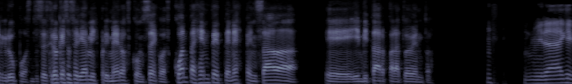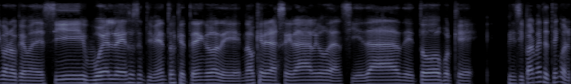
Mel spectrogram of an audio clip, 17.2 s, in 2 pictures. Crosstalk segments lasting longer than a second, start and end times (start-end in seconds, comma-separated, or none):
none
